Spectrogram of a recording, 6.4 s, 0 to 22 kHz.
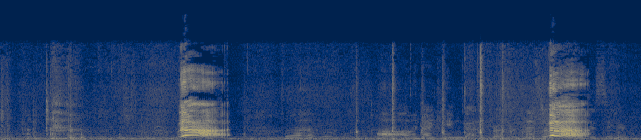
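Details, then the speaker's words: Person's hiccups, ongoing for about 30 minutes: two loud, sudden, squeaky vocal bursts about four seconds apart over quiet room noise. "i'm recording my hiccups these are my legit hiccups aren't they you guys yes i've had them for like 30 minutes or something now"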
